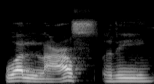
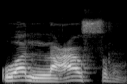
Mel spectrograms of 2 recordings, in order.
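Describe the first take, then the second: First: The phrase ends with a vowel after the r. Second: The phrase ends on a light, stopped r. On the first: The reading continues without stopping. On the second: The reading pauses at this point.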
